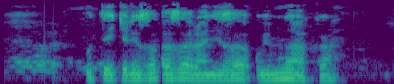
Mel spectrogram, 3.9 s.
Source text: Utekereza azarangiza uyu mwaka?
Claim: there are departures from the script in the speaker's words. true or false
false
